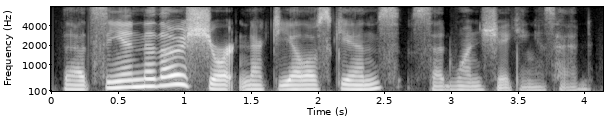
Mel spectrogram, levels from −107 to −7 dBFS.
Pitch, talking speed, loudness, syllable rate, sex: 170 Hz, 190 wpm, -17 LUFS, 5.0 syllables/s, female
